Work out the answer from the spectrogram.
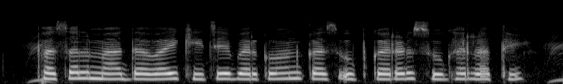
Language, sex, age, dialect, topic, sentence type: Chhattisgarhi, female, 18-24, Northern/Bhandar, agriculture, question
